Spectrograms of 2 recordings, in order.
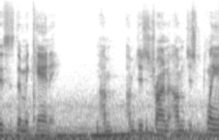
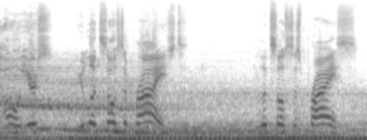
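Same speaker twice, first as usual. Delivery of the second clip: high-pitched taunt tripping over the s; stumbling tough-guy taunt; 7 semitones higher, slower than usual. Real, not acted. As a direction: act tough but stumble on the words. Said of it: "trying to be a tough guy and I'm freaking stuttering".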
